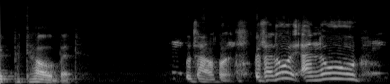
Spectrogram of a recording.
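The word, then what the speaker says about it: Port Talbot: Um Port Talbbert is not pronounced Port Talbbert. I know that but I'm not sure what it is in Welsh. What is it in Welsh? Um we say Patalbert because I know I know car is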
